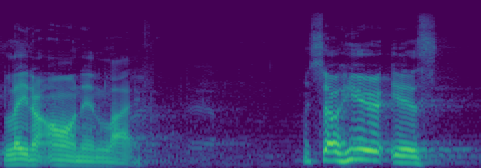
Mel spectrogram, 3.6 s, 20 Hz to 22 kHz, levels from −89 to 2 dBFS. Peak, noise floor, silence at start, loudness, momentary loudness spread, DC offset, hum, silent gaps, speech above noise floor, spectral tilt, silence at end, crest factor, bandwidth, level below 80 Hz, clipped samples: -12 dBFS; -67 dBFS; 0 s; -27 LUFS; 14 LU; under 0.1%; none; none; 40 dB; -6 dB/octave; 0.35 s; 18 dB; 14 kHz; -78 dBFS; under 0.1%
